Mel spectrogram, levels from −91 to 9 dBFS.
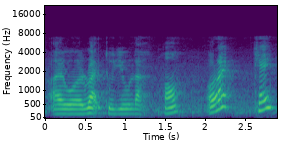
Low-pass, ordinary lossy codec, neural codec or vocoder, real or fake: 7.2 kHz; none; codec, 16 kHz, 4 kbps, FreqCodec, larger model; fake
